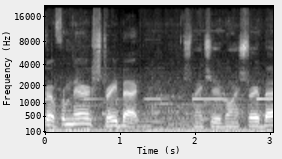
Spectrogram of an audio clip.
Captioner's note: lift alarm beeps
